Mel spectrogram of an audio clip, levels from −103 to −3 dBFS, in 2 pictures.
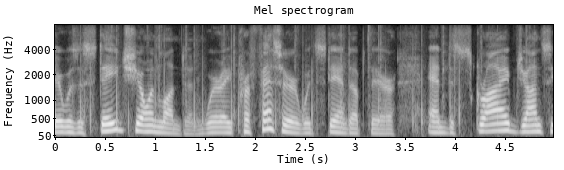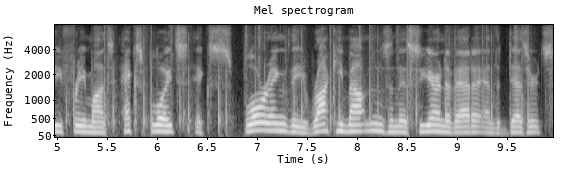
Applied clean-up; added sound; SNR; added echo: none; Run; 19 dB; none.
